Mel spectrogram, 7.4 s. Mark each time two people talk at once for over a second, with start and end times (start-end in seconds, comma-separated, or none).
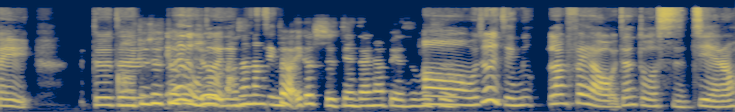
1.1-3.0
